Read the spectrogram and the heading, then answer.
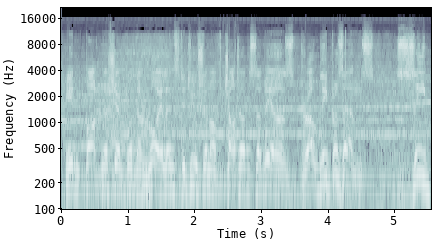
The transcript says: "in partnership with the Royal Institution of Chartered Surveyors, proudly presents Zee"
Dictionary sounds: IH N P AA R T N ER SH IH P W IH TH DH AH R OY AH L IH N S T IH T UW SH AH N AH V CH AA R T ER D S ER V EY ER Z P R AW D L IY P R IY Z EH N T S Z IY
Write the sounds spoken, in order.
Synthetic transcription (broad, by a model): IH N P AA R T N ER SH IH P W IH DH AH R OY AH L IH N S T IH T UW SH AH N AH V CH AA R T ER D S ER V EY Z B R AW D L IY P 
